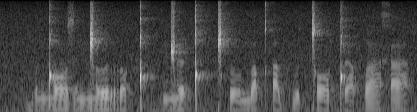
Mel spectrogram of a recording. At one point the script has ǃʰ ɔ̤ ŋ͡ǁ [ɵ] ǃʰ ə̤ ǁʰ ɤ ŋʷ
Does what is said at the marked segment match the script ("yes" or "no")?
no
